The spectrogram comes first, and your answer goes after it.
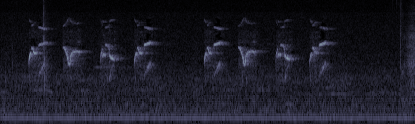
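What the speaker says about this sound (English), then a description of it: "This is called a robin." A robin sings a series of short, bright chirping phrases in two spaced runs, clear against a quiet background with a low steady hum.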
